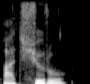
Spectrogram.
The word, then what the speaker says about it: 아슈르: 히브리어로 아슈르, 영어로는 아시리아라고 부릅니다. 따라서 영어식으로는 아시리아이고요. 히브리어식으로는 아수르라고 부르는 것이지요.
